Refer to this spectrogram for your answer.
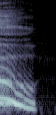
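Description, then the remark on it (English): A single eerie, voiced groan from one person, made with inward breathing, slides downward in pitch for about half a second before cutting off. It is fairly loud and followed by a faint breathy trace. “And it with inward breathing. Yeah. That was like a ghost was getting into your spirit.”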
